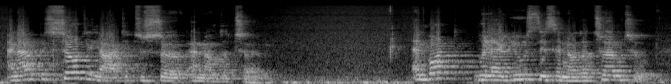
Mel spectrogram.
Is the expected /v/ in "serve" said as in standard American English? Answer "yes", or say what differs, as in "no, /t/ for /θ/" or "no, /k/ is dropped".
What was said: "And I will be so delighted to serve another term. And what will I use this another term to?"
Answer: yes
